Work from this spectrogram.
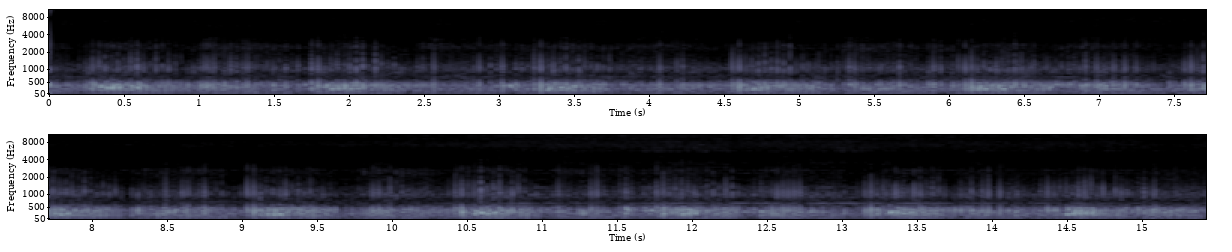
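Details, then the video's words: A cat purrs on and on, its low buzzing rumble rising and falling with each breath in an even rhythm, heard intimately close with nothing else in the background. "Heal with the ultimate cat purring vibration"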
